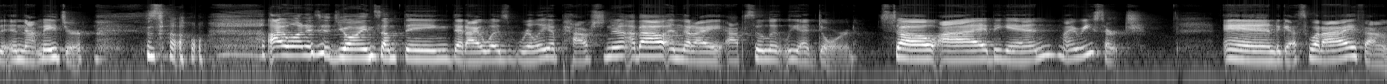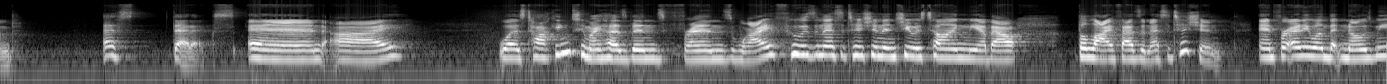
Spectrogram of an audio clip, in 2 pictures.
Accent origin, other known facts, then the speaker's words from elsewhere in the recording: Boise, Idaho, United States; also born or lived in Austin, Texas / San Antonio, Texas; I was born and raised in Boise, Idaho.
